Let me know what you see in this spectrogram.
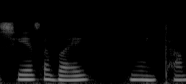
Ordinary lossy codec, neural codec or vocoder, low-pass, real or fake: none; codec, 16 kHz, about 1 kbps, DyCAST, with the encoder's durations; 7.2 kHz; fake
